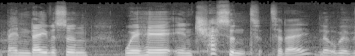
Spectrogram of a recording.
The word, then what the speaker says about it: Cheshunt: We're here in Cheshunt today.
